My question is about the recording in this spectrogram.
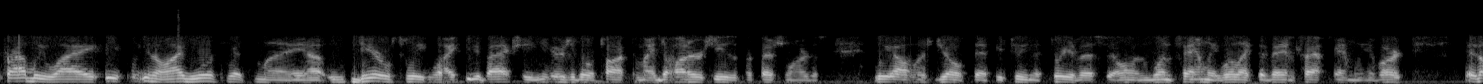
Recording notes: Join the show by phone.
